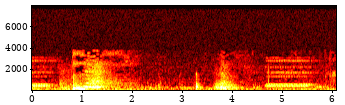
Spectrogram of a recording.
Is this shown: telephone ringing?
yes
